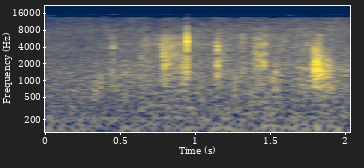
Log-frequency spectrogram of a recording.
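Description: Quiet room tone: a faint steady hiss with a few soft, faint clicks or rustles.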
